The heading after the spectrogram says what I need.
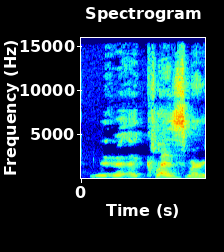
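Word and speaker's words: Khmer: the sense that um and excuse my pronunciation kmer music the traditional style is that pronounced correctly kmer kmer yeah yesmer so I I do apologize for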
